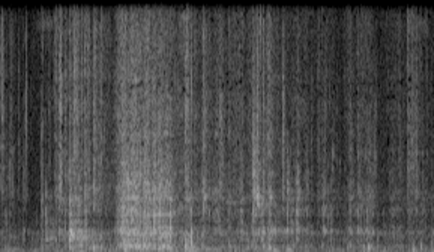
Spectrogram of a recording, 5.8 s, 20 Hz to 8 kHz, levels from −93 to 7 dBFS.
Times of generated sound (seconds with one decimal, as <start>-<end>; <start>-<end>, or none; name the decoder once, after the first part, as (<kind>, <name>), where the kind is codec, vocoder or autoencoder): 1.0-1.6 (vocoder, Vocos)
